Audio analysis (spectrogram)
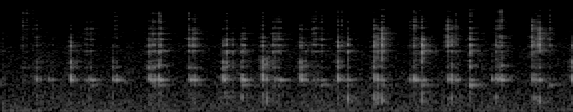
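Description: Long nails tap and scratch on the bare, unfinished wooden back of a flat, solid Christmas decoration cutout held close. About twenty quiet, dry, bright clicks fall at an uneven pace, each dying out almost at once, with faint scratchy rustle between them.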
